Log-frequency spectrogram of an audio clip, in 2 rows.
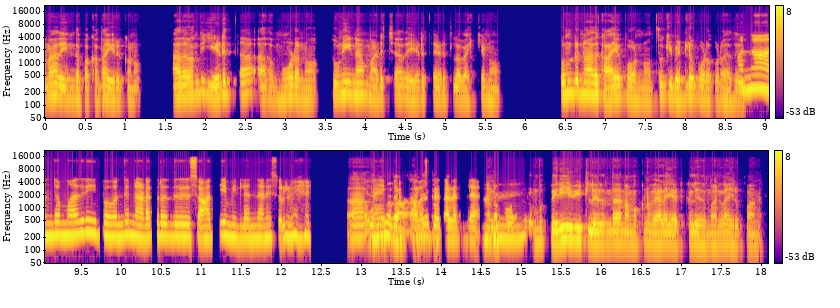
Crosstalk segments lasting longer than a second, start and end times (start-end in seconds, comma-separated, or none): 13.1-15.0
